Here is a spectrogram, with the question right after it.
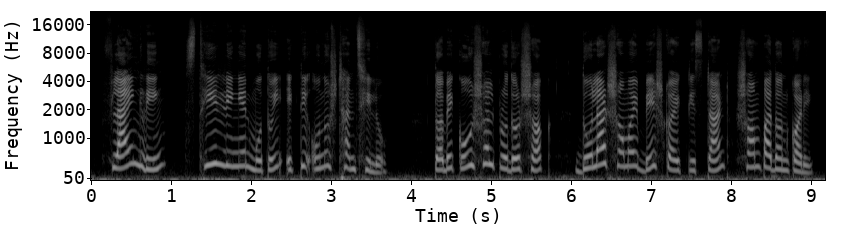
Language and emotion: Bengali, neutral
